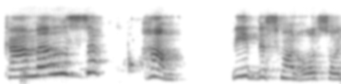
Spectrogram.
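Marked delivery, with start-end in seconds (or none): 0.0-0.9 "Camels" higher and louder, its final s voiced; stressed possessive ending. Shown as a demonstration. Teacher modelling possession for a pupil, stressed possessive ending. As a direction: lift "Camels" and sound the s at the end. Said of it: "to show possession".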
